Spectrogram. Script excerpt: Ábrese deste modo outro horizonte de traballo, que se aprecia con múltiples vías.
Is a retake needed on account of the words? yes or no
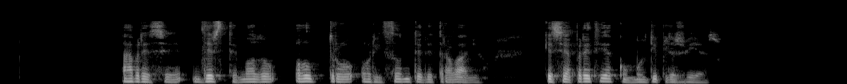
no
